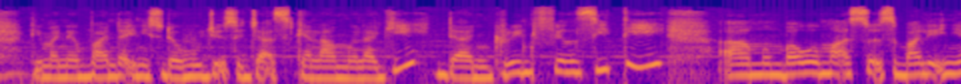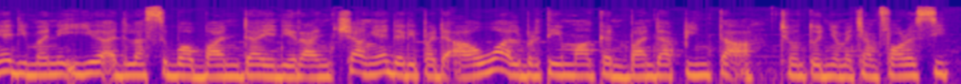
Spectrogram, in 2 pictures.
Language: Malay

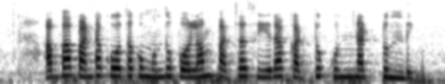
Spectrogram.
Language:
Telugu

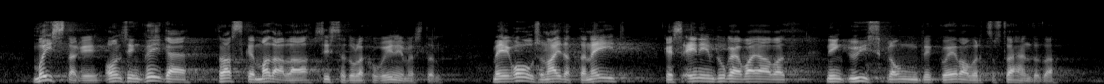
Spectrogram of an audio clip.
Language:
Estonian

